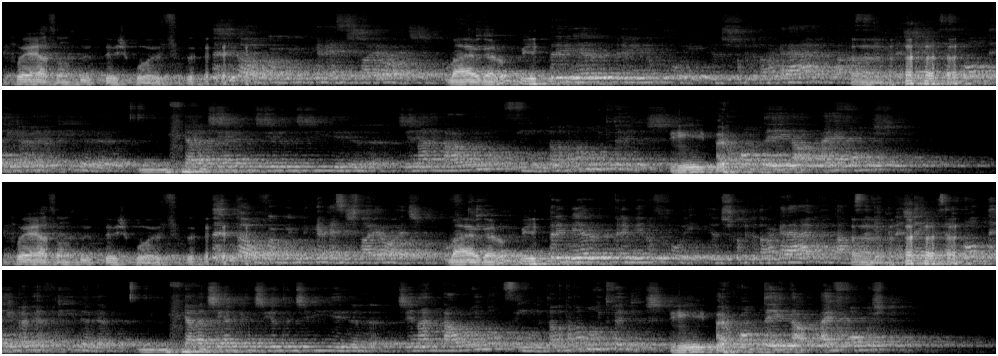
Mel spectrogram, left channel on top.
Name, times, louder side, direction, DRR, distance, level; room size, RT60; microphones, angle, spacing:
voice 1, 0.0-2.1 4.4-5.4 8.5-9.6 11.3-12.0 16.6-17.2, equal, ahead, 9 dB, 1.3 m, -20 dB
voice 2, 2.1-4.9 5.5-11.0 11.7-16.5 17.1-18.7, right 1 dB, 40° right, -2 dB, 5.6 m, -25 dB
26.5 x 19.5 x 9.4 m, 2.8 s
head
